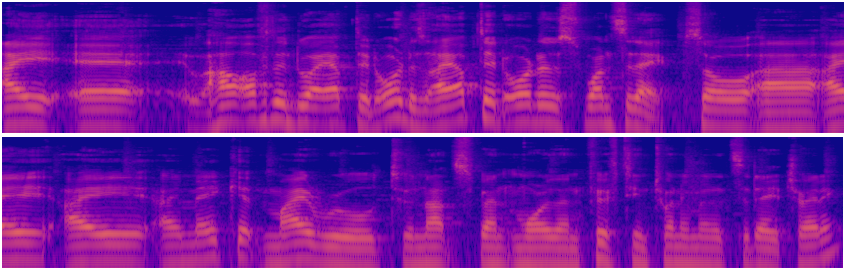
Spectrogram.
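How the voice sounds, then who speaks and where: Over noticeable background noise, a man with a German accent talks at a fairly quick pace with hardly any pauses, a fairly high pitch and fairly even intonation. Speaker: Twitch streamer and game trading guide. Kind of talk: live stream Q&A. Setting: live stream answering chat. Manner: hesitant, many fillers.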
